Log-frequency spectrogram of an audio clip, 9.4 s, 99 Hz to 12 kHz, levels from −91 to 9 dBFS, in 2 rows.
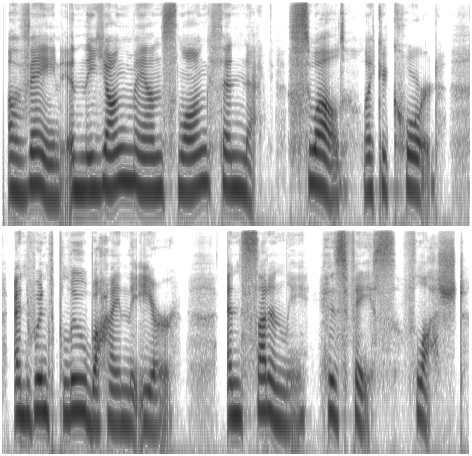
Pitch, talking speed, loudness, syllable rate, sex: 215 Hz, 155 wpm, -19 LUFS, 3.6 syllables/s, female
